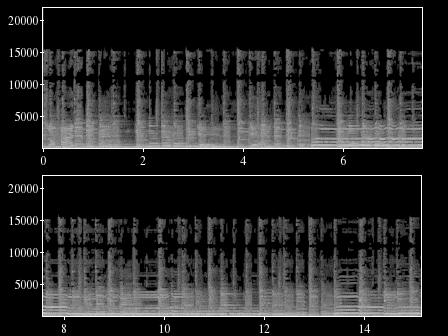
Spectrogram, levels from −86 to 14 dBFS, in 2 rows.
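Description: No audible technical faults.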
